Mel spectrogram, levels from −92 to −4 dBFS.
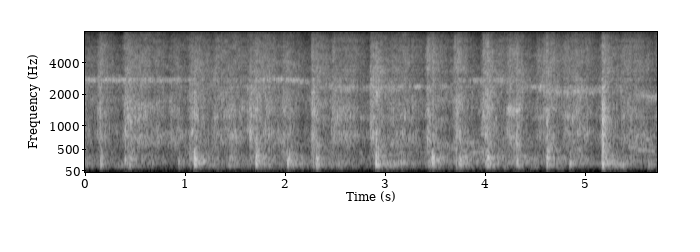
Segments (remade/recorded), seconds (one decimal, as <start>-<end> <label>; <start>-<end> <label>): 0.0-5.7 remade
